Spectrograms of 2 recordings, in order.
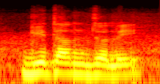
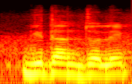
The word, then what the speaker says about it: গীতাঞ্জলি: পরবর্তী সূত্রতে যদি চলে যায় তা হচ্ছে পদের শেষে যদি তোমার অঞ্জলি থাকে, যেমন গীতাঞ্জলি, পতঞ্জলি, শ্রদ্ধাঞ্জলি। পদের বা শব্দের শেষে যদি তোমার অঞ্জলি থাকে তখন তার উচ্চারণটা তোমার রস্যিকারের মতো হবে, দীর্ঘিকারের মতো হবে না, যেমন গীতাঞ্জলি, পতঞ্জলি, একটু আগে যেটা পড়লাম আমরা।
